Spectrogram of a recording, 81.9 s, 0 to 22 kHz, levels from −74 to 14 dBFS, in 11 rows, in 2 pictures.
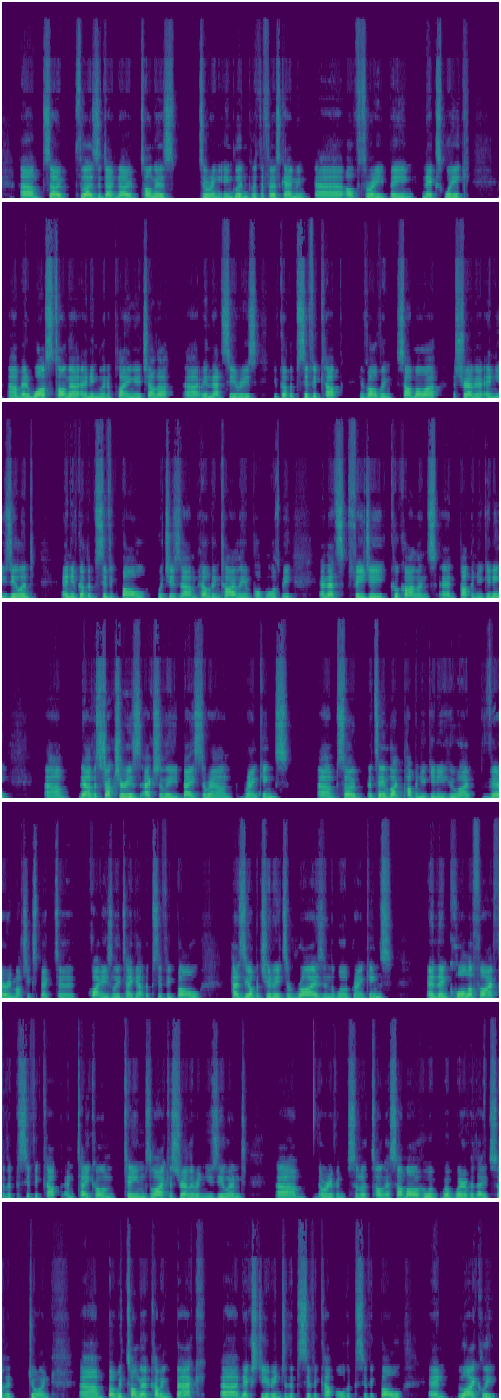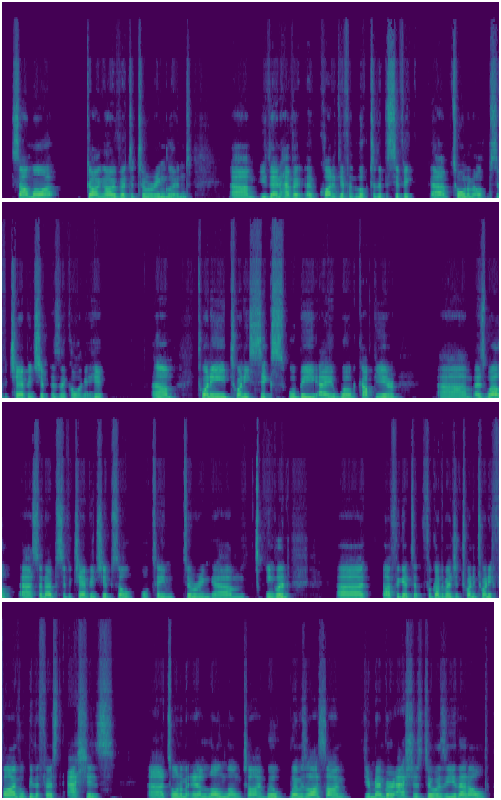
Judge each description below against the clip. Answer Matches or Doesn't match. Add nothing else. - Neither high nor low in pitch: Doesn't match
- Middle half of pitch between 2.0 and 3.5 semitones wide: Matches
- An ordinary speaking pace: Matches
